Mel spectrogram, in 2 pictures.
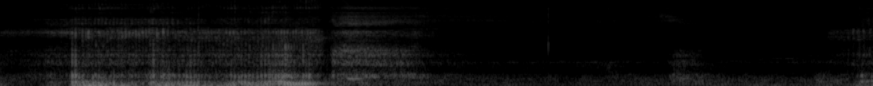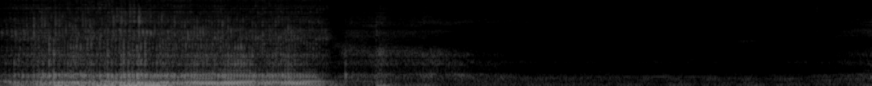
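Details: Sleeping Labrador Retriever named Coco snoring: two drawn-out, gravelly low snores several seconds apart, each swelling and fading over about two to three seconds, with soft breathing in the pauses.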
